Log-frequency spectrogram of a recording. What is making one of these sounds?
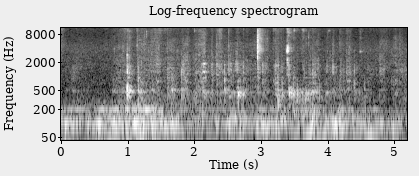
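A leather bag's metal clasp clicks and rattles.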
